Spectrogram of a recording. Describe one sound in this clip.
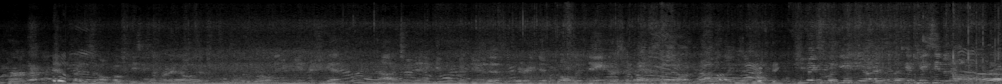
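A dog-pulled wheeled cart rolls over gravel.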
